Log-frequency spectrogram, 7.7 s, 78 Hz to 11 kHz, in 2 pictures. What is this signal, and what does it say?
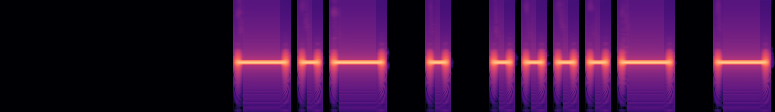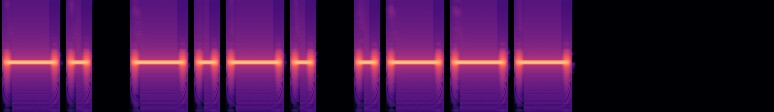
Morse code, heard as a keyed tone, about 15 wpm, 700 Hz. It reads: KE4GCJ
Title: USA Call Signs - 6 Characters - Repeated 3x - 15wpm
